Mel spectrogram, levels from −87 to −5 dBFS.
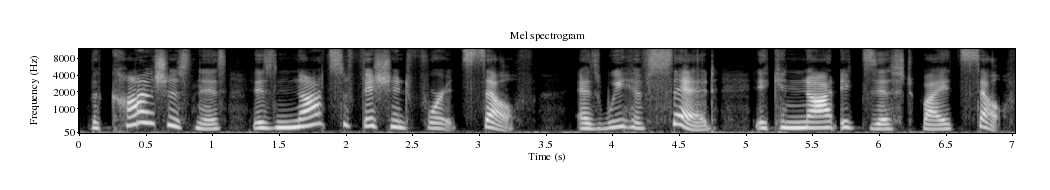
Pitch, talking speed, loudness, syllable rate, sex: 240 Hz, 135 wpm, -20 LUFS, 3.9 syllables/s, female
